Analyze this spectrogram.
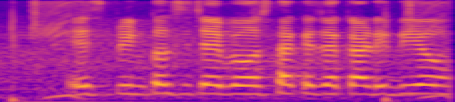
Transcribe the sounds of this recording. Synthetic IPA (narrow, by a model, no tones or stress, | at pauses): espɾɪ̃ŋkəls̬it͡ʃaibjəʋəst̪ʰaked͡ʒakaɽid̪ijoː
